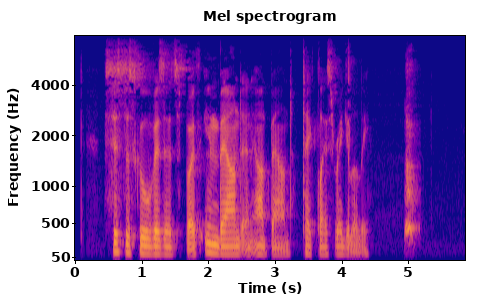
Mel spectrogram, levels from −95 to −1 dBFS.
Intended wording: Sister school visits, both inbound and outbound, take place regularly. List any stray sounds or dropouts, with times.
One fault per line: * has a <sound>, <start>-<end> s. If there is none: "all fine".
* has a bark, 4.9-5.2 s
